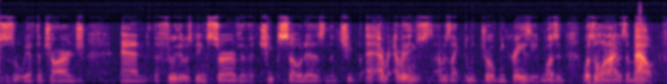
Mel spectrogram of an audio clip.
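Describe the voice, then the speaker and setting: A chef and restaurant owner talks casually and emphatically to the camera in a vlog style. His voice is deep with a fairly bright tone, and he repeats phrases and restarts often; there's a little hiss or hum in the audio.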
